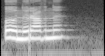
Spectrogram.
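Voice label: "ӧныравны", Komi, female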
